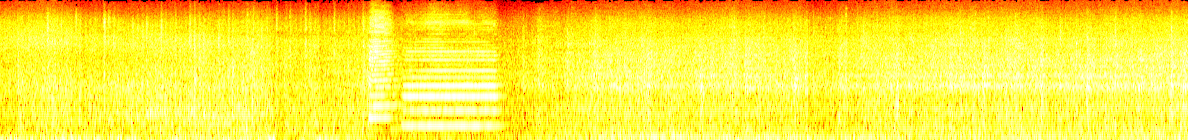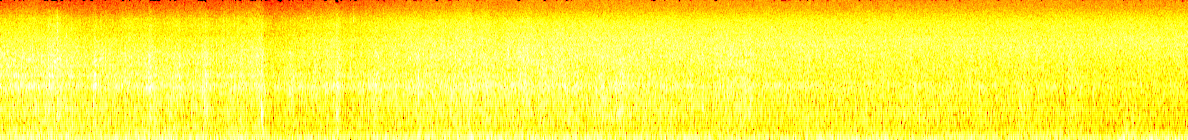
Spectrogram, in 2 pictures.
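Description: A diesel-hauled goods train of short wagons running past with a steady low rumble of engine and rolling wheels. The diesel locomotive gives one horn blast of about a second and a half, about five seconds in.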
